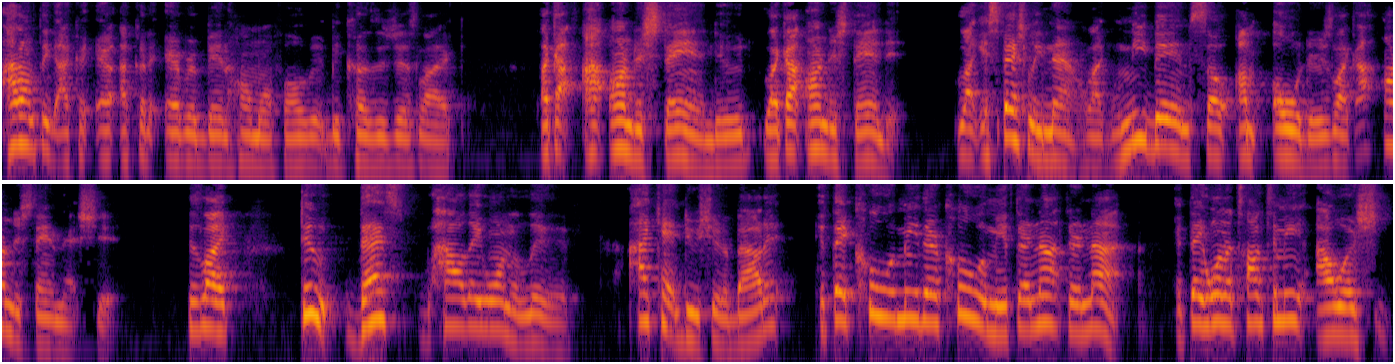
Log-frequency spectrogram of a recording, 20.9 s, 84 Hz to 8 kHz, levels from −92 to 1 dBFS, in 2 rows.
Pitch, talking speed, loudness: 185 Hz, 225 wpm, -30 LUFS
